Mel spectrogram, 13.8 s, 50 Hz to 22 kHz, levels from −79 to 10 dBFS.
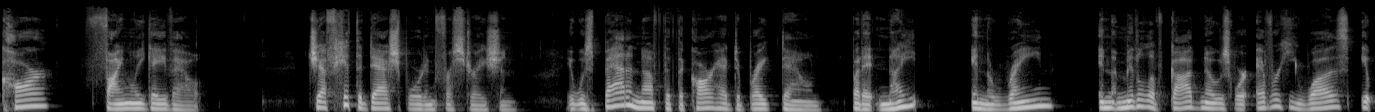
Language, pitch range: English, 120-165 Hz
